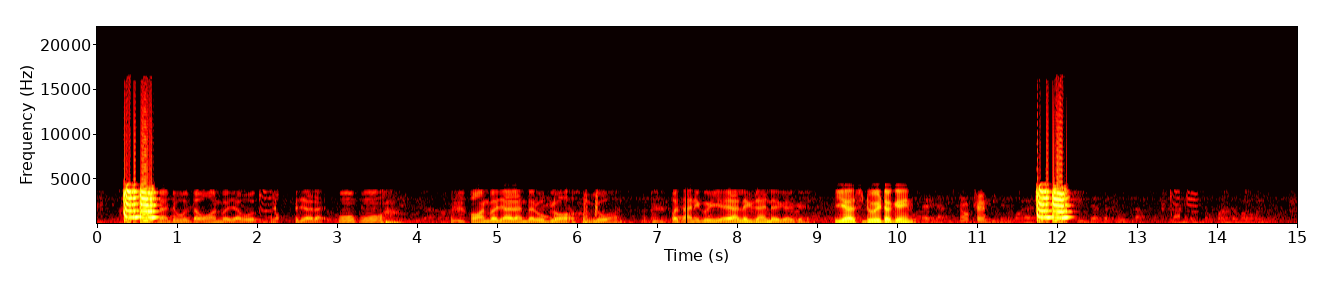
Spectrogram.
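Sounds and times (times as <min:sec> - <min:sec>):
air horn blast blown to keep a scammer busy: 0:00.4 - 0:00.8, 0:11.8 - 0:12.2
speech: 0:00.8 - 0:03.8, 0:04.4 - 0:10.4, 0:11.0 - 0:11.4.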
